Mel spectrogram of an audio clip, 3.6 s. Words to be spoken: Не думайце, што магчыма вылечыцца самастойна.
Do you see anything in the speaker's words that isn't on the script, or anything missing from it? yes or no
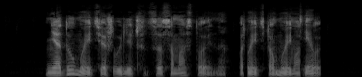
yes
